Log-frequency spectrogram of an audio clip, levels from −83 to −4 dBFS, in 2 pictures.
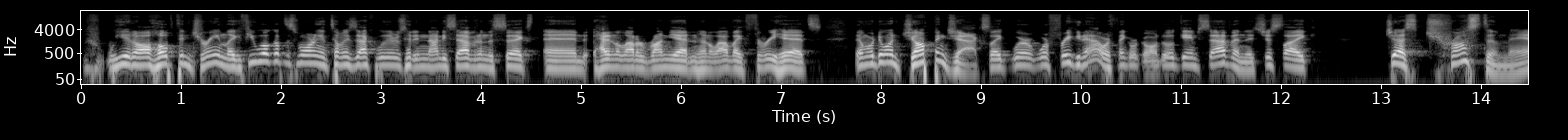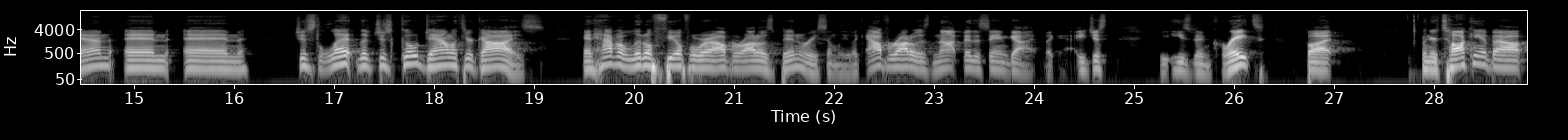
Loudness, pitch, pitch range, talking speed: -24 LUFS, 145 Hz, 130-175 Hz, 210 wpm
